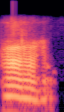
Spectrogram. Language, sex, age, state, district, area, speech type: Kannada, male, 45-60, Karnataka, Dharwad, urban, conversation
